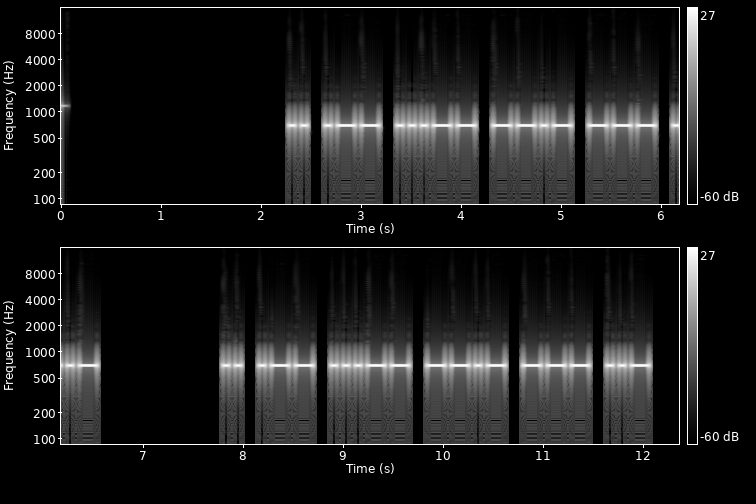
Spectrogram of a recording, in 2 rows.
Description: Morse code, heard as a keyed tone, about 20 wpm, 700 Hz. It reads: IW3QOU IW3QOU
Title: DXCC-100 Call Signs - 6 Characters - Repeated 3x - 20wpm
